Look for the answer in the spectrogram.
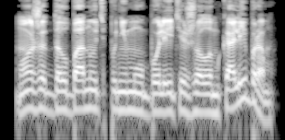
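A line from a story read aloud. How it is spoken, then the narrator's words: Snorting. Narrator (Russian): хмыкнул Келлер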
